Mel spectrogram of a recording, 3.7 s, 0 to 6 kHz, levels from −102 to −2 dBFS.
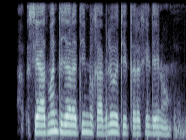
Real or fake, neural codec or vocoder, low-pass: real; none; 5.4 kHz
